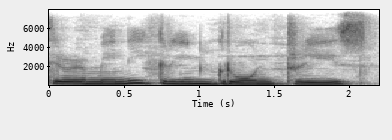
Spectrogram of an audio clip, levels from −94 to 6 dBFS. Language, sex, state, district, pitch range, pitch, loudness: English, female, Assam, Kamrup Metropolitan, 200-225 Hz, 210 Hz, -11 LUFS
